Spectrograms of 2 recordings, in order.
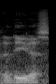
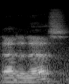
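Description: First: It is said the American way. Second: It is said the speaker's own non-American way. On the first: "the Americans that pronounce it Adidas" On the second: "we pronounce it Adidas"

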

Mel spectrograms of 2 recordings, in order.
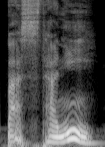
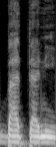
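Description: First: The middle consonants are said as 'st'. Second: The middle consonants are said as 'dd'. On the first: An adult is correcting it. The speaker calls it right. "بگو بستنی" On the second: A small child is saying it. The speaker calls it wrong. "نگو بددنی"

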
